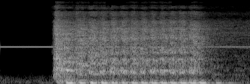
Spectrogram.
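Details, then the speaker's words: 1993 Toyota MR2 with a 3S-GTE Gen5 swap, first crank after the build with a fuse pulled and the intercooler fan unplugged: the starter turns the engine evenly at about six compression pulses a second without firing; cranking sounds healthy, and the fuel pump is heard working. "Alright, sounds healthy."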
